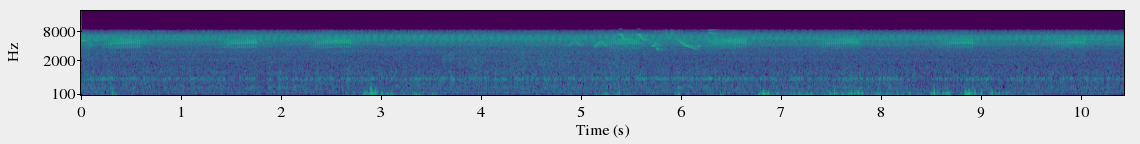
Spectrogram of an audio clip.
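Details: Higurashi cicada calling at Shinhocchi-an, a quiet natural spot: high, shimmering pulsed bursts of 'kana-kana-kana' song recur every second or two over a steady faint high drone, with a low hum and scattered soft low thumps beneath.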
